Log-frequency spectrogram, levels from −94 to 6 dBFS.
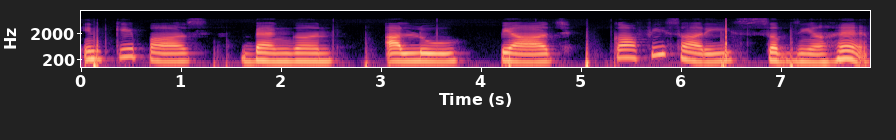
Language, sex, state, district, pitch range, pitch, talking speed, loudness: Hindi, female, Punjab, Fazilka, 175-210 Hz, 180 Hz, 70 wpm, -17 LUFS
